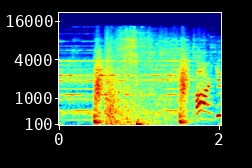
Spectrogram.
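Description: Alarm-clock bell ringing, cut off about half a second in by a sudden crash like shattering glass. Then a theme song starts, with a drum beat about twice a second and a voice coming in near the end.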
